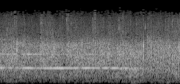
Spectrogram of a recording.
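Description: An audience applauds steadily, a dense, even wash of many hands clapping at once, fairly loud and sustained with no voices over it, plus a faint thin tone humming underneath.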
